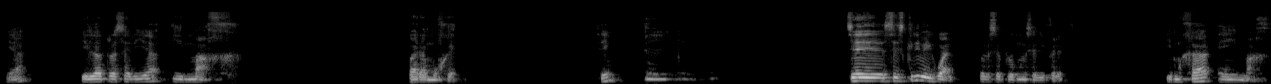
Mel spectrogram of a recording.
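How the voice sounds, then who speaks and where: A man's voice: mid-range voice, mellow, slightly rough. A man teaching an online Bible class over a video call, explaining patiently, often checking in with listeners and chuckling as he goes.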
